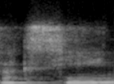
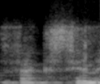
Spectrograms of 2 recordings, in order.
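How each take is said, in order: First: The second syllable has a long vowel. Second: The second syllable has a short vowel. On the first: The speaker calls it right. "it is vaccine. You have to see, so long sound" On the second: The speaker calls it wrong. "it's not pronounced vaccine"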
